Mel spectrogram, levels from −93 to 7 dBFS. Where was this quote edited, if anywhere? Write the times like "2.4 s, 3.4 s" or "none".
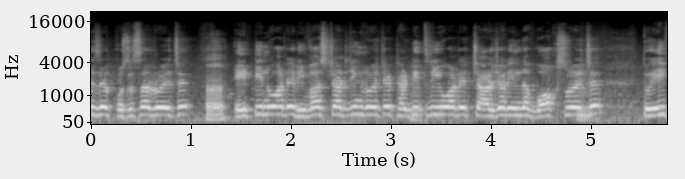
none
